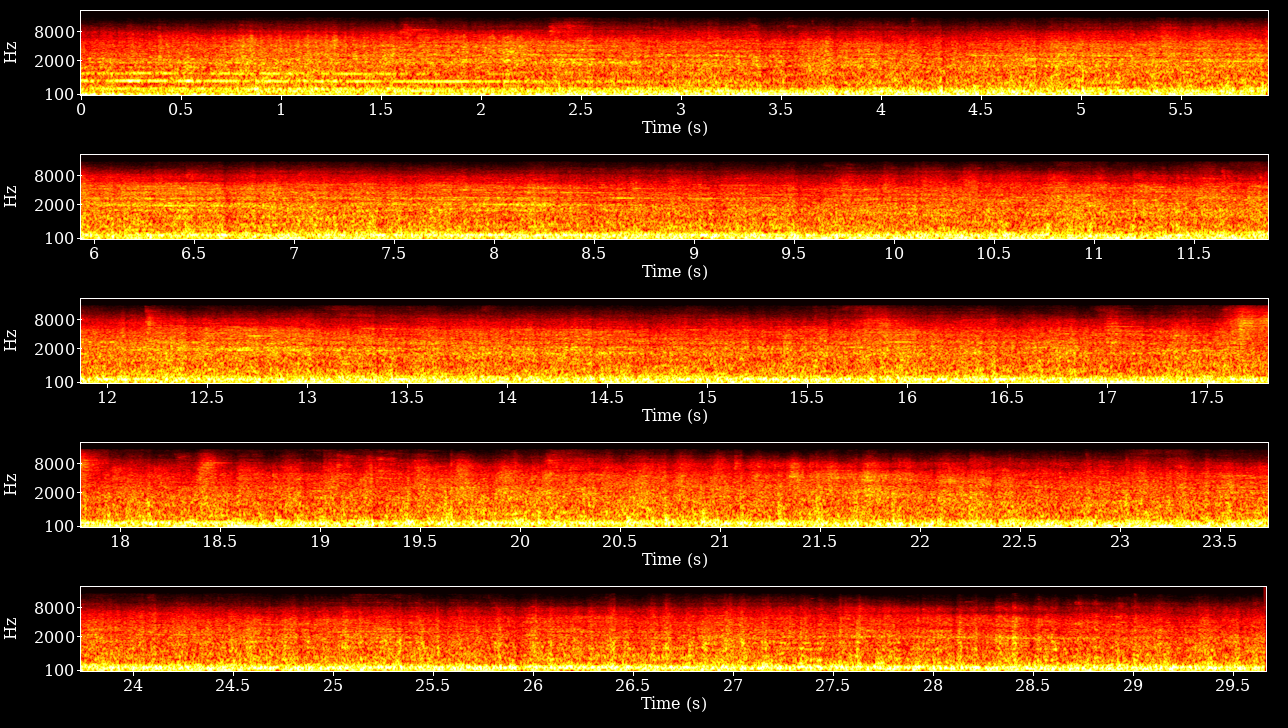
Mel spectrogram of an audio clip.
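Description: Double-stack intermodal freight train's well cars rolling past: the steady, loud noise of steel wheels running on the rails. A faint high tone fades out in the first two seconds.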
